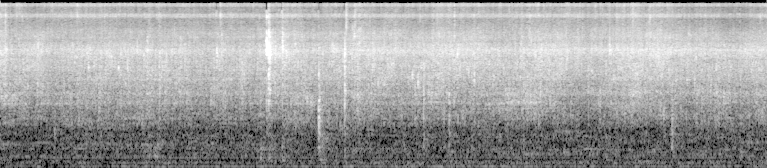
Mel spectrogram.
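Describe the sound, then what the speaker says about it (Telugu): Food sizzles and fries steadily in a pan on a gas stove, a constant close hiss with a few soft clinks of stirring, no voices. "ఇది మంచిగా ఫ్రై కావాలి."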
